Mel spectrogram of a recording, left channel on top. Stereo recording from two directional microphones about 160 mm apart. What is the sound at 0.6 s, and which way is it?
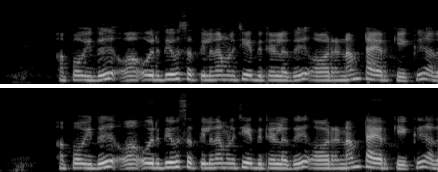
Speech, 20° right (ahead or behind).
